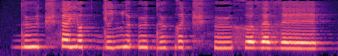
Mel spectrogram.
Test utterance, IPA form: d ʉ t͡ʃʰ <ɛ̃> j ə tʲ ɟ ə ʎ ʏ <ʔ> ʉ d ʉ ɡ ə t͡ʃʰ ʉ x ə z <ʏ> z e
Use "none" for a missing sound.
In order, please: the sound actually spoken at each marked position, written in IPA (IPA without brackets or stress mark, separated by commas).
ɛ, ʔ, ɛ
